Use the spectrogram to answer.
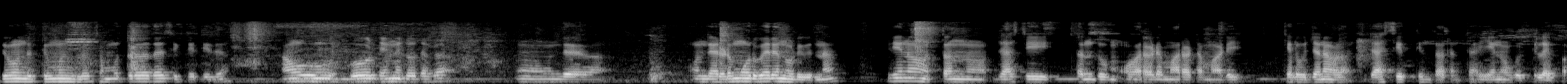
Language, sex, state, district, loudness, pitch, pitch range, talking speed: Kannada, male, Karnataka, Raichur, -17 LUFS, 130 Hz, 120-140 Hz, 40 wpm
